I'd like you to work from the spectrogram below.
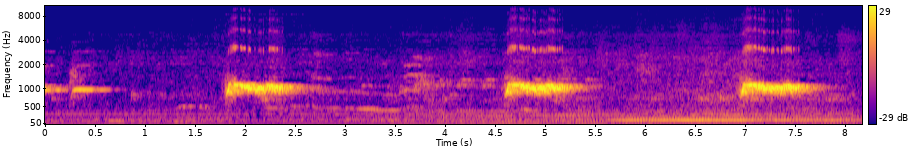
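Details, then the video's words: Zebra dove of the guling Murio type from the Muria mountains near Kudus, performing its song: three mellow, trilled coos that are loud at the start and trail off, about one every two and a half seconds, over a low hum. "Suara Perkutut Guling Murio Manggung Tangguh Demak"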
